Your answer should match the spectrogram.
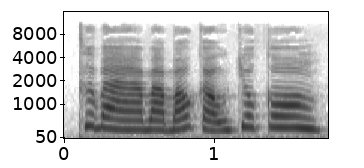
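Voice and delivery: put-on high, pleading young maid. A narrator's reading. Frightened maid begs her mistress to save her, high and pleading. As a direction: beg the mistress for help in a high voice.

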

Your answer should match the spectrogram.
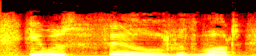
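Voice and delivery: ordinary delivery

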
